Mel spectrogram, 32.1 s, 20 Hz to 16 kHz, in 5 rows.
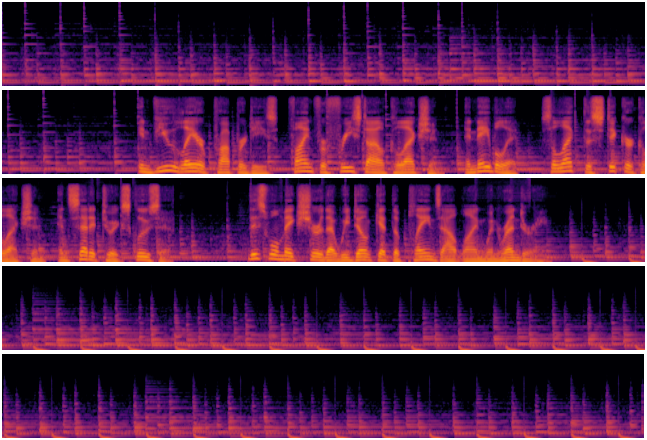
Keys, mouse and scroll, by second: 0.9 click, 2.1 click, 2.8 click, 3.6 click, 4.4 click, 16.8-27.5 drag, 28.4 scroll down 4, 29.5 click, 30.4-32.1 shift+middle drag.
